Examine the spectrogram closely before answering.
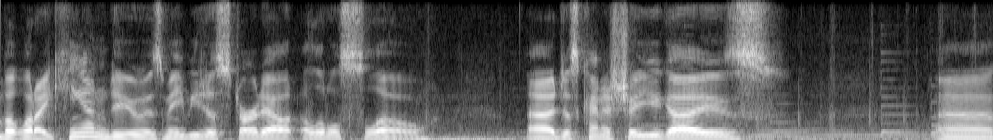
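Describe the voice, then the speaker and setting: Slightly high-voiced chatty gamer. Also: male voice. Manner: chatty, informal, rambling. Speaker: gameplay video host. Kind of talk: casual walkthrough commentary.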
